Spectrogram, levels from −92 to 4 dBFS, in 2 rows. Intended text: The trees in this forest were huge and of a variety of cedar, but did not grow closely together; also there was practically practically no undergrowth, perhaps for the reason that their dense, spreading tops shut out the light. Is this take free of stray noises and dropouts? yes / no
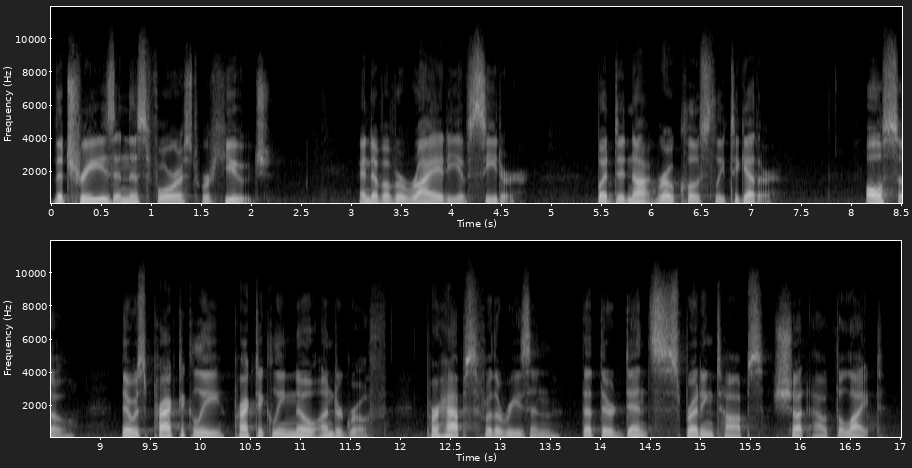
yes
